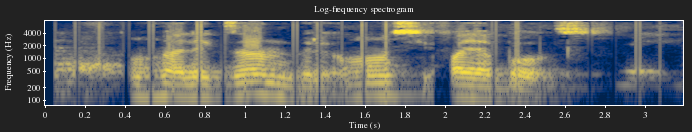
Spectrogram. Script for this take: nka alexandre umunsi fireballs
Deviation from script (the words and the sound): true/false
false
